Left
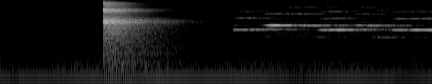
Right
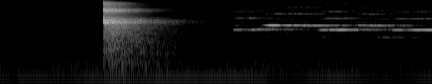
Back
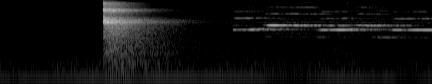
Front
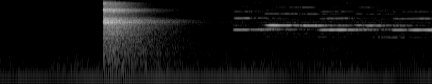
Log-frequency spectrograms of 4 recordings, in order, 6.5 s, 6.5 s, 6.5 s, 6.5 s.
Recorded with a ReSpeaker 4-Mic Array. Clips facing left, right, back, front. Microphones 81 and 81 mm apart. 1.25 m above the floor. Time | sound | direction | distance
1.6 | a clap | 45° left | 1.9 m
3.5 | a flute | 105° left | 1.6 m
